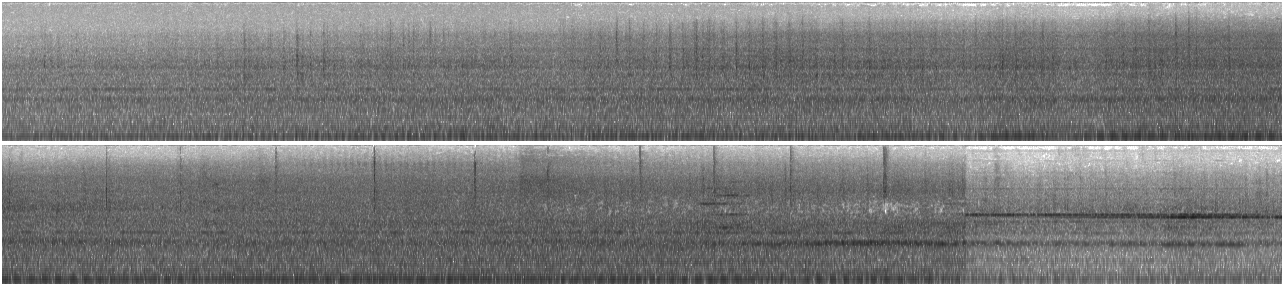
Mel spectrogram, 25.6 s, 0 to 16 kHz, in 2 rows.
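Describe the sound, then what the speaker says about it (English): A CSX trailer freight train on the Henderson Sub rolls past at a steady pace, a continuous rumble of railcars and engine noise at moderate distance that holds for the whole stretch. "The first train you will see is R121, which is a trailer train"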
